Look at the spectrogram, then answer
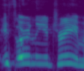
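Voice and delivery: high pleading voice. Retold or imitated. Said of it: "she's like".

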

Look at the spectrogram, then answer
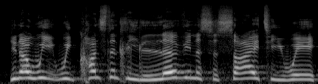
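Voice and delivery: ordinary delivery

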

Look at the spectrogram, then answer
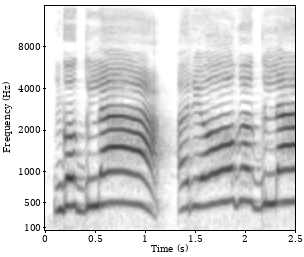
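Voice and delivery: calling out. A narrator's reading. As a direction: shout the name slowly across the field. Mother calls son from play. (आई मुलाला लांबून हाक मारते)

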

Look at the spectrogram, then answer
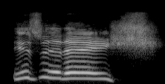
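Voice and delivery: slow, loud, stretched-out question; mock suspense, word left hanging; dawning dread, acted. Acts out dawning shark fear.

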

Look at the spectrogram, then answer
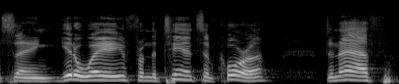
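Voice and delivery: loud, high fervent preaching. Acted. Pastor urges the congregation to listen, fervent preaching. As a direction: lift the voice and press the point.

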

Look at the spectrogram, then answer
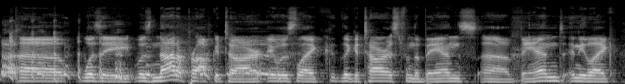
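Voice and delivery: normal talking voice

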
